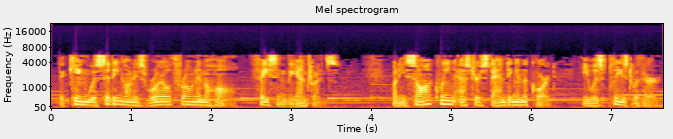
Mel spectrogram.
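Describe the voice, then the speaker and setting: A man narrating scripture dramatically from a script, with a gravelly voice and a solemn, deliberate manner. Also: low-pitched, muffled recording.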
